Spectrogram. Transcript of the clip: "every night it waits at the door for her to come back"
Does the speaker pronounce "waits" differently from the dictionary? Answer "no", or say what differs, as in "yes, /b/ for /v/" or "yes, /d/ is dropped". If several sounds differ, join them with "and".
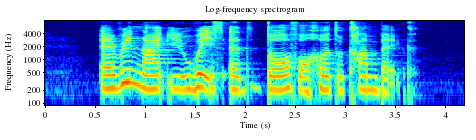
no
